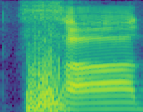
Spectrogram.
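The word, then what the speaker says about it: ث: Tha do zabar than, without whistle. Tha. If you say sa do zabar san, it's wrong because tha is pronounced without whistle.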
